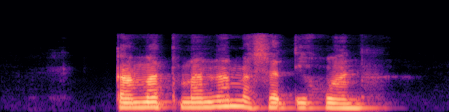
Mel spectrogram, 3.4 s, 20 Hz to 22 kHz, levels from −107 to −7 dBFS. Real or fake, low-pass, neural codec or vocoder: fake; 7.2 kHz; codec, 32 kHz, 1.9 kbps, SNAC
